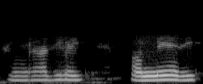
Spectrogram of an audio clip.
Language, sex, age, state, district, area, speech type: Punjabi, female, 45-60, Punjab, Muktsar, urban, conversation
